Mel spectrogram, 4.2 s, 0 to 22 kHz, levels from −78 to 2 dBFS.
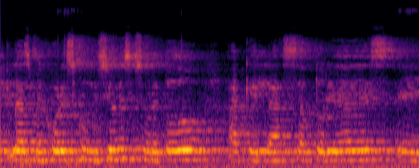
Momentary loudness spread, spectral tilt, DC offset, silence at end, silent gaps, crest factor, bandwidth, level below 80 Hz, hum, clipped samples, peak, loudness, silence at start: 9 LU; -4.5 dB/octave; under 0.1%; 0 s; none; 14 dB; 9.4 kHz; -44 dBFS; none; under 0.1%; -6 dBFS; -21 LUFS; 0 s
